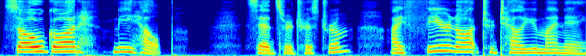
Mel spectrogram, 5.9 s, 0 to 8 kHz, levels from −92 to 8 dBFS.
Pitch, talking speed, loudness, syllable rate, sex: 210 Hz, 155 wpm, -19 LUFS, 3.5 syllables/s, female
